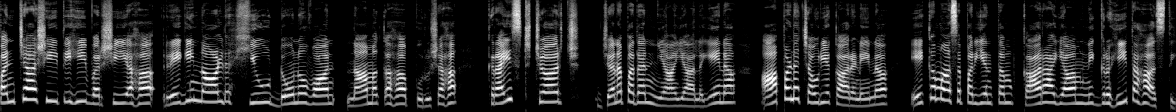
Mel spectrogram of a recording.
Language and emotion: Sanskrit, neutral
